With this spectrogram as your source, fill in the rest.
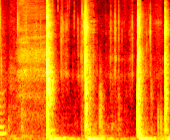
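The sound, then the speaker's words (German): Stones on the shore of the Vltava river are moved by the water, knocking and clattering against each other, four or so sharp clacks at uneven intervals over a soft wash of moving water, with no voices. “Und am Ufer hört sich das dann so an. Und die Steine vom Wasser.”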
